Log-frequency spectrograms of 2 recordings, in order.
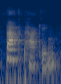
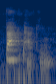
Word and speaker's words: backpacking: exploration first is backpacking we stress the first syllable in backpacking backpacking of course you know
